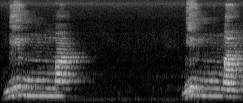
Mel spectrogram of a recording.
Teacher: Mimma, nunnya hilang masuk ke huruf mim. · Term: idgham bi gunnah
